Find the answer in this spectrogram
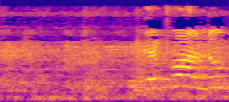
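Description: Low murmur of voices, then a young child's high-pitched voice calling out from about a second and a half in, its pitch going up and down.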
